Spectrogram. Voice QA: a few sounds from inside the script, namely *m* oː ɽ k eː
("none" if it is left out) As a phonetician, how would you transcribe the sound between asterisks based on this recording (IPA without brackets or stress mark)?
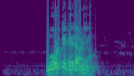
m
